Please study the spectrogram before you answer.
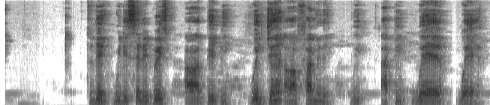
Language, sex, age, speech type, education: Nigerian Pidgin, male, 30-45, spontaneous, tertiary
